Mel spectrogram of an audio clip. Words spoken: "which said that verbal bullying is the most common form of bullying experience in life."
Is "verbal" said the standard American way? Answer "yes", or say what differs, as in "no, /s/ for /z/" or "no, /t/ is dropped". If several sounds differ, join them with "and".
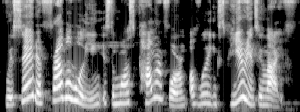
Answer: no, /f/ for /v/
